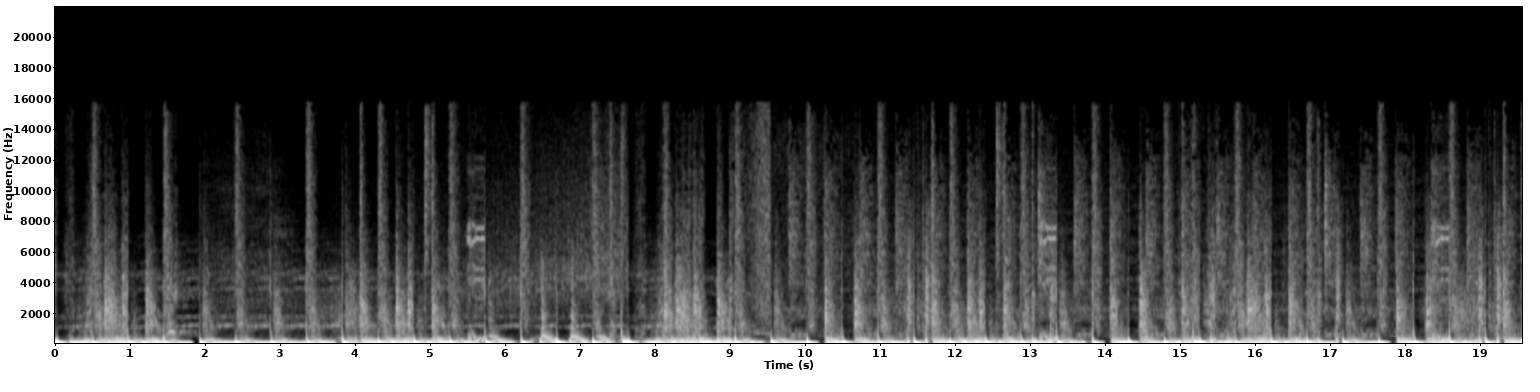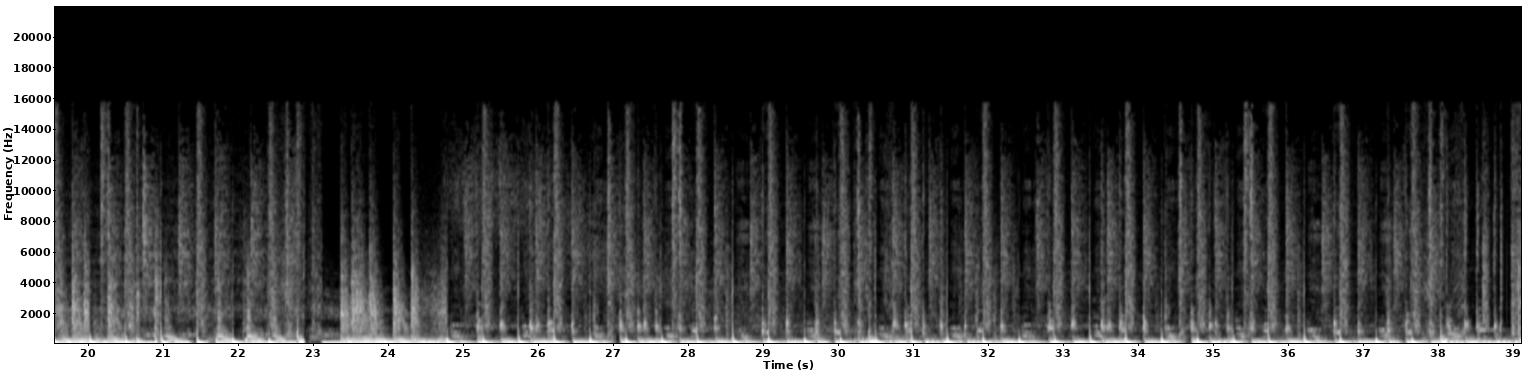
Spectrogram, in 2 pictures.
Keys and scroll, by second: 13.7-15.6 typing, 23.5 shift+m, 25.4 a, 25.9 r, 26.9 a, 28.3-29.7 typing.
